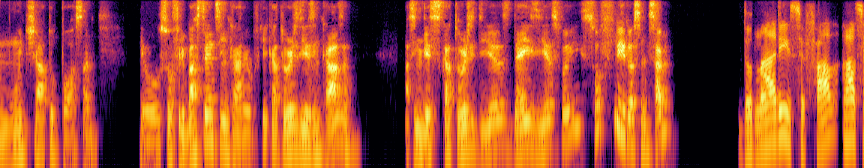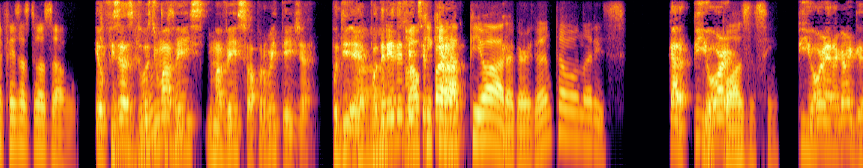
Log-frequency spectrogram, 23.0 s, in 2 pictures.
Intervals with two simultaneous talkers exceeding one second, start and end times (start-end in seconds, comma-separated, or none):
12.8-14.0, 16.2-17.8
